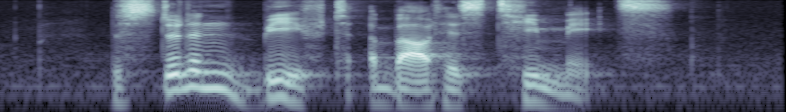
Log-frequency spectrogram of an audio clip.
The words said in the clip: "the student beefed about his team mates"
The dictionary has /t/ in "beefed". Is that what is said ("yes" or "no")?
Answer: yes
